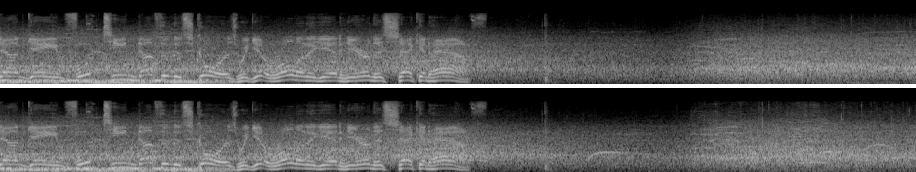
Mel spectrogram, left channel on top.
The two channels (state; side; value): normal; both; correlation 0.67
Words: game, 14-0 the score as we get rolling again here in this second half.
